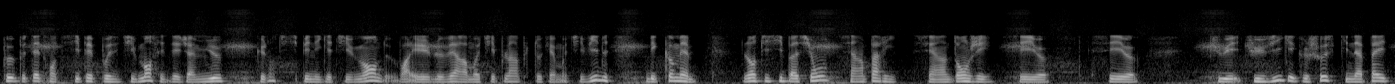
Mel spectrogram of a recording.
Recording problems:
high frequencies cut off; severe; nothing above 4 kHz
hiss; noticeable; throughout; 20 dB below the speech

